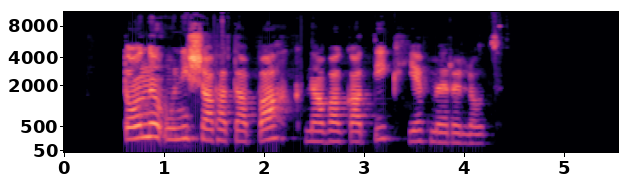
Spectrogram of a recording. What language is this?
Armenian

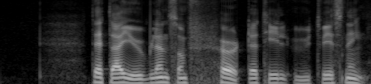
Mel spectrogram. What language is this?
Norwegian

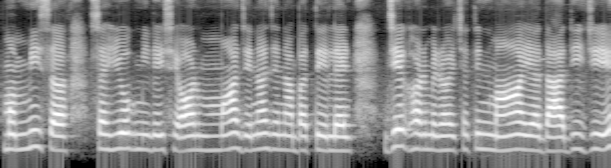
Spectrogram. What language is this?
Maithili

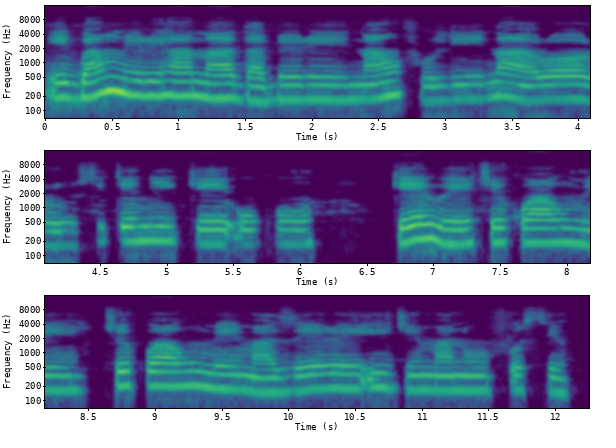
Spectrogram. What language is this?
Igbo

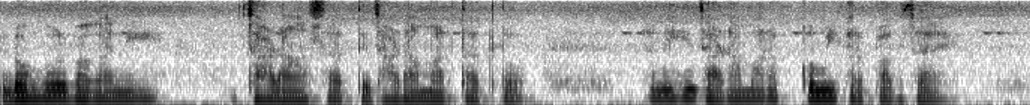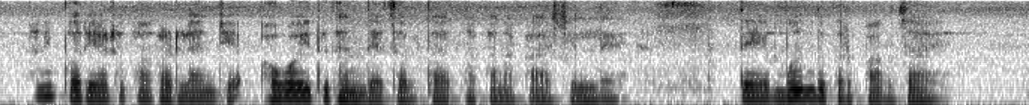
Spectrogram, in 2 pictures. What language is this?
Konkani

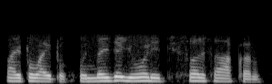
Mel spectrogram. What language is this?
Kashmiri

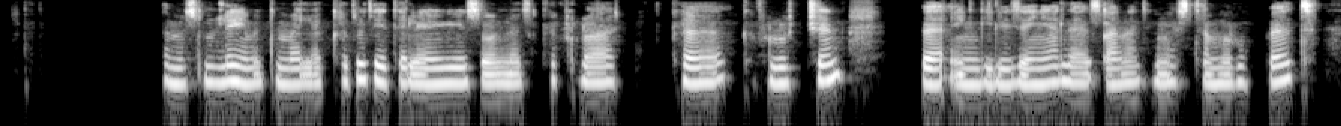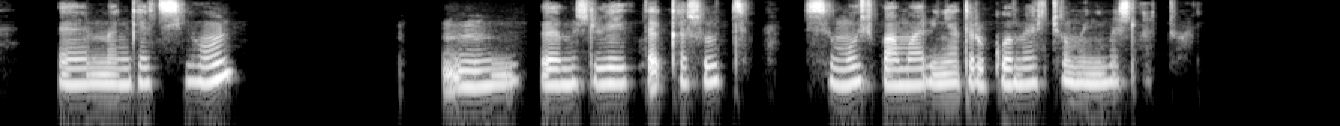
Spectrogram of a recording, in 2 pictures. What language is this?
Amharic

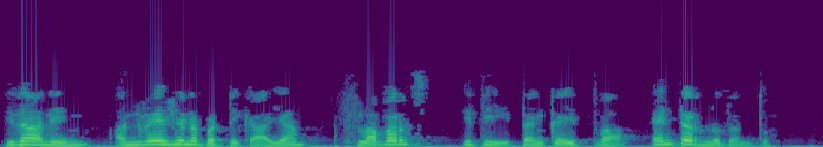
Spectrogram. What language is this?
Sanskrit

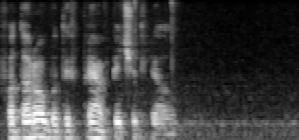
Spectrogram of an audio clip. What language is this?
Russian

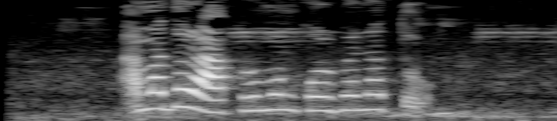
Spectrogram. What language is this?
Bangla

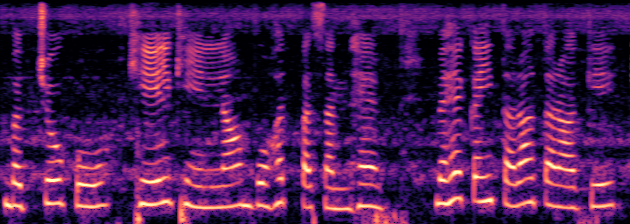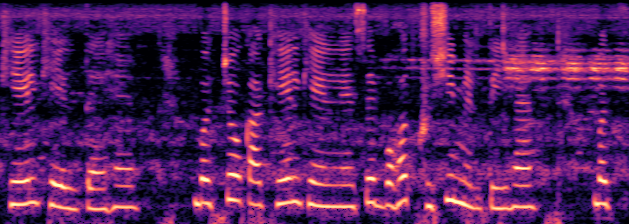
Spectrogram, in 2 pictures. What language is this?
Urdu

